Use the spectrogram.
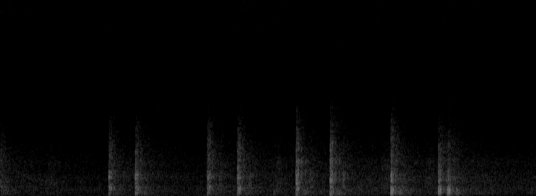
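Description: Fireworks popping in an irregular series of about ten sharp bangs, some in quick pairs, each trailing into a soft echo over low background rumble.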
